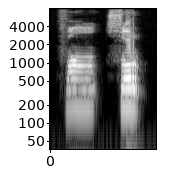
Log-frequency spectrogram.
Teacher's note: Noon sakina is followed by sa, which is sad, which is very thick and high. So noon sakina also will be thick and high.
